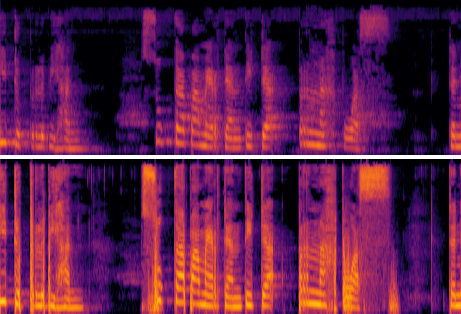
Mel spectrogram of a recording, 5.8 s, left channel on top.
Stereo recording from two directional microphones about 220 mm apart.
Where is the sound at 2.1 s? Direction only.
50° right (ahead or behind).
